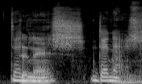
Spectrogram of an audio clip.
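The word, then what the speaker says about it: Danesh: Ali Dinesh. Yeah. And it's spelled like Danish, Danish.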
